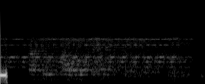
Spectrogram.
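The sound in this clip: A telephone rings in one sustained burst of steady electronic ringtone after a sharp click at the very start. The ringing stays moderately quiet and even, then cuts off just before the end.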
